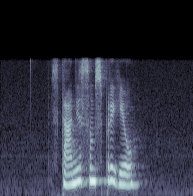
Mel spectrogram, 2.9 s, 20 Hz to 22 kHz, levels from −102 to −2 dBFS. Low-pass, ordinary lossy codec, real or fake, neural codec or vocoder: 7.2 kHz; none; real; none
